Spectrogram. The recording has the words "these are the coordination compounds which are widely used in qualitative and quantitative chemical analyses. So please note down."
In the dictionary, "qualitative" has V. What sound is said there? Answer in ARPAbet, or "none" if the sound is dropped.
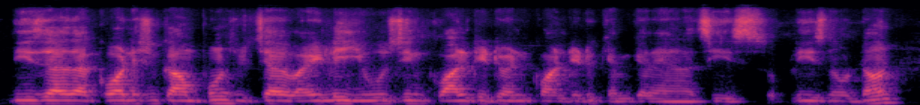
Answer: none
